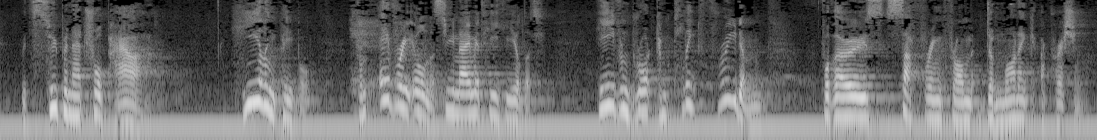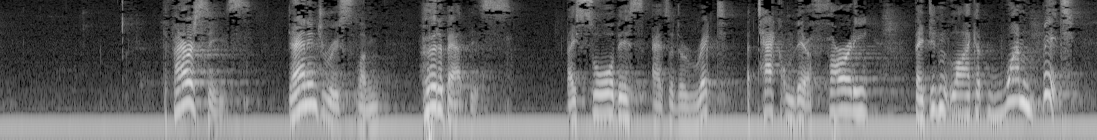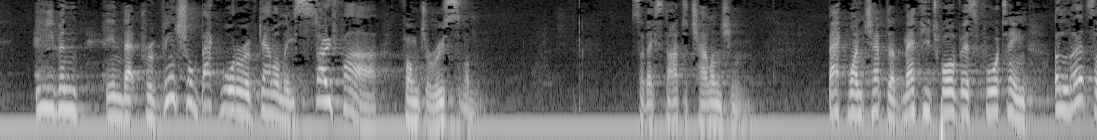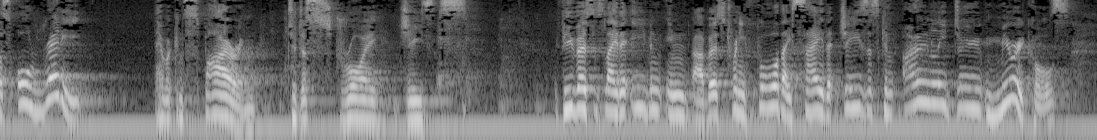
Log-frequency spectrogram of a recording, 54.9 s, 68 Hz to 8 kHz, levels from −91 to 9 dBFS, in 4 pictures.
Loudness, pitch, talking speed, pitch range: -16 LUFS, 110 Hz, 110 wpm, 105-155 Hz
